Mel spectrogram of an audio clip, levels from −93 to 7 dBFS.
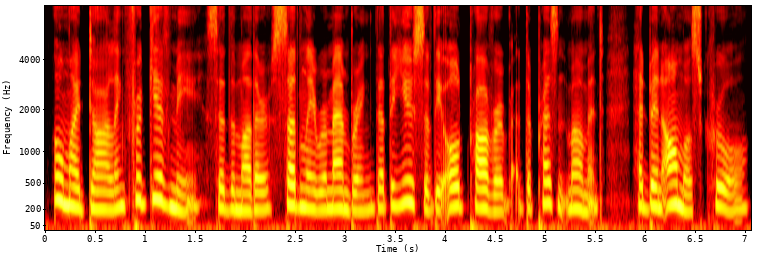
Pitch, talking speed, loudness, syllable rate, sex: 210 Hz, 210 wpm, -19 LUFS, 6.0 syllables/s, female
